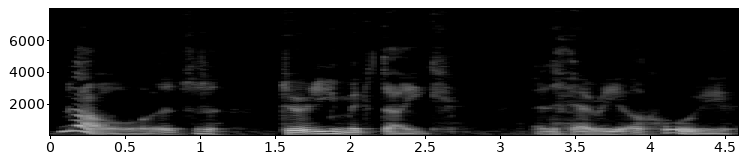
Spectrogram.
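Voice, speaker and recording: Male literary reader, slow-paced and theatrical, playful and exclamatory, with big swoops in pitch. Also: huge pitch swings, dark tone. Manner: playful, exclamatory delivery with sudden outbursts. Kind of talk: theatrical literary reading aloud.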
